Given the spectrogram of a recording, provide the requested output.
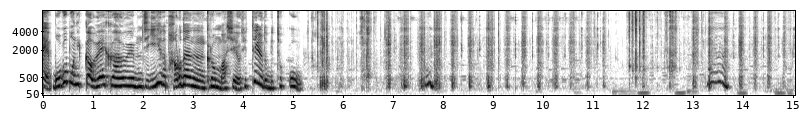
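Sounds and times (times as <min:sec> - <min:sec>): crunchy rusk being chewed: 0:05.2 - 0:15.0.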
